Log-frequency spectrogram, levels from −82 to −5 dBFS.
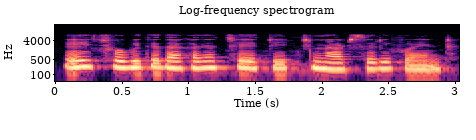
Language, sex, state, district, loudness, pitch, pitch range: Bengali, female, West Bengal, Cooch Behar, -14 LUFS, 205 Hz, 185-220 Hz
